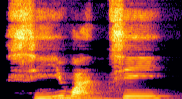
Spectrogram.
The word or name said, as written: xiwanji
